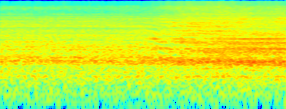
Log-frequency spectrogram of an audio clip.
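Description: A hair dryer blows steadily and loudly at close range, drying decoupage on a glass plate, a continuous broadband whoosh with no voices over it.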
